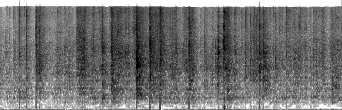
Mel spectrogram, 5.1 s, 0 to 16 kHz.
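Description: Gray 260 latex twisting balloon squeaking and crackling as it is twisted into loops, an irregular run of rubbery squeaks and sharp clicks, loudest about two seconds in.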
